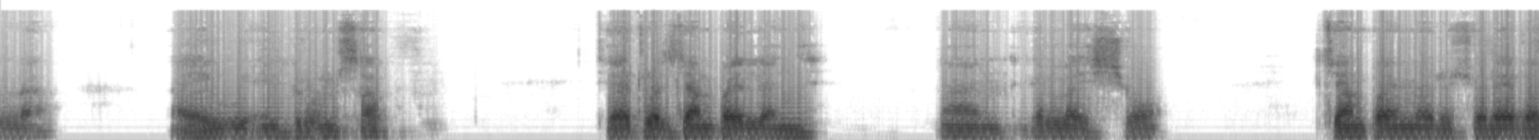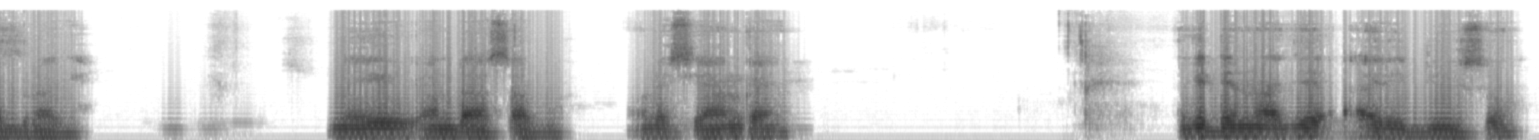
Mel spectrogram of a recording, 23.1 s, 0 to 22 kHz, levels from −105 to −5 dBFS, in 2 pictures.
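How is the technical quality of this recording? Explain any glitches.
The technical quality is poor: a steady buzz of about 92 Hz runs through the whole speech clip, and the speech drags at roughly half speed while keeping its timbre. This is a block size mismatch (padded). Each block written, which fits 256 samples, is shorter than the block read, so zeros fill every gap, buzzing at the block rate and slowing playback to 0.533 times normal.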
